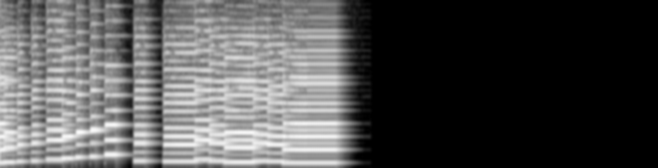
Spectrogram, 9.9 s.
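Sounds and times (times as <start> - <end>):
clarinet etude: 0.0 - 5.3.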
